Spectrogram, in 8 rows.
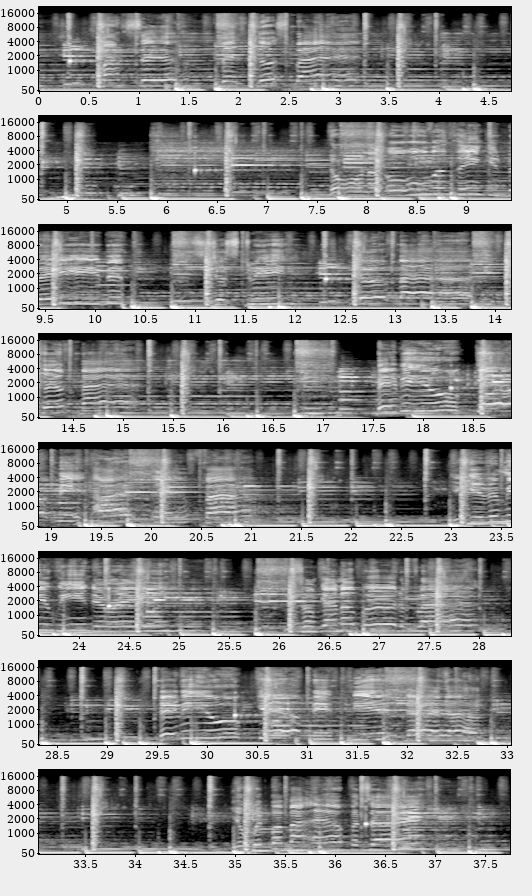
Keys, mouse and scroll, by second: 0.2-2.9 drag, 5.2-5.5 scroll down 1, 6.3 click, 8.6 click, 9.5 u, 11.0-21.6 drag, 22.9 Return, 24.2 click, 27.9 Return, 29.0 r, 29.8 click, 31.0 Return, 32.1 ctrl+z, 33.1 ctrl+alt+Home, 34.2 click, 37.4 Return.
